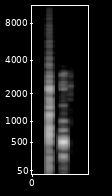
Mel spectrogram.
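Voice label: Police District Dispatch; wake p25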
